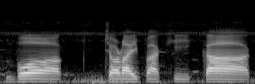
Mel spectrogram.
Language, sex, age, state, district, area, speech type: Bengali, male, 60+, West Bengal, North 24 Parganas, rural, spontaneous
